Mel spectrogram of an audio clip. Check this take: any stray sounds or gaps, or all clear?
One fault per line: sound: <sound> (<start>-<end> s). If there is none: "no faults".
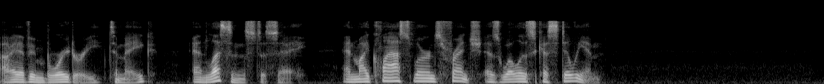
no faults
